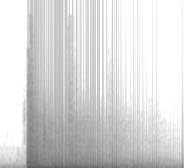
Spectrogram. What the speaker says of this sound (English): In a flash, the spaceship flies up and explodes.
